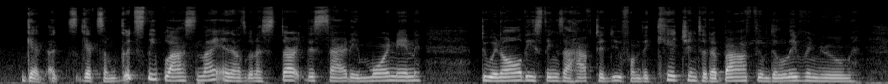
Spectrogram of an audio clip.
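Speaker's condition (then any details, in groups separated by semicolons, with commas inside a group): No condition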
